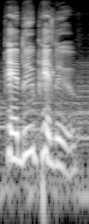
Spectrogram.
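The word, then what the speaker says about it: Pelupelu: Pu Peloo is how it's pronounced, I think.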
